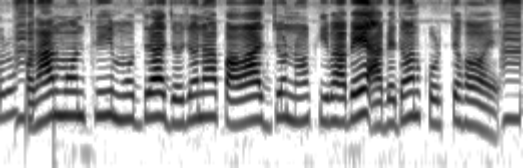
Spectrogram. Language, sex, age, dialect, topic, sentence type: Bengali, female, 18-24, Western, banking, question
